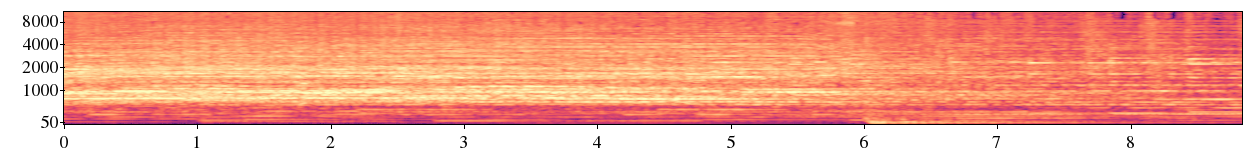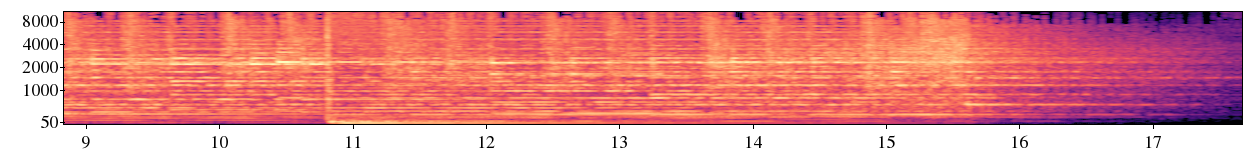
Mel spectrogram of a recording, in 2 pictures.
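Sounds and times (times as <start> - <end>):
whoops from the audience: 0.0 - 10.1
large audience shouting and cheering: 0.0 - 16.0.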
